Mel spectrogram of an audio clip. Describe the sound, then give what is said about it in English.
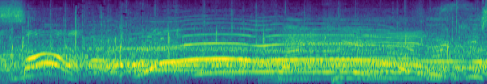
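An audience cheering and whooping loudly to welcome a guest, many overlapping voices rising and falling in sustained excited shouts, steady throughout with no clear speech. “No, more cheering.”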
